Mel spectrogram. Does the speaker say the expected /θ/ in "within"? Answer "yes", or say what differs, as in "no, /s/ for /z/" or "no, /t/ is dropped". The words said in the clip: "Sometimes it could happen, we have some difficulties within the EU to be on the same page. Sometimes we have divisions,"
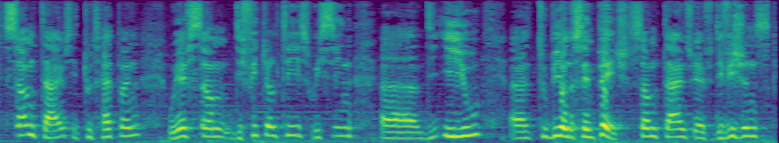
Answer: no, /s/ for /θ/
